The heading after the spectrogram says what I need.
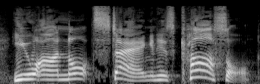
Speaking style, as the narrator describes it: Shacklebolt roared

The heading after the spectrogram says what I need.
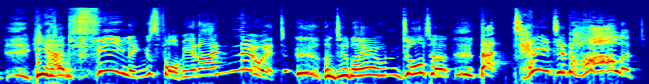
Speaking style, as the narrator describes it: she shrieked

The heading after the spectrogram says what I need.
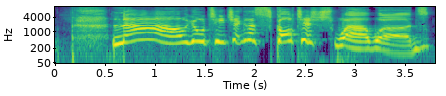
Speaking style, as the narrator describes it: Elizabeth wailed

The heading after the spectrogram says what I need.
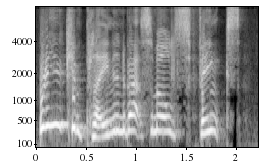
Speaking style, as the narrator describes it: Benji put in irritably

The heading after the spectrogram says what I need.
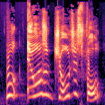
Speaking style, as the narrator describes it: Timothy said hotly

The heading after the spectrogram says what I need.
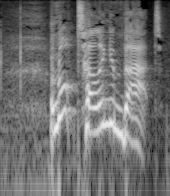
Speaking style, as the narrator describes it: Neville yelled in an outraged voice

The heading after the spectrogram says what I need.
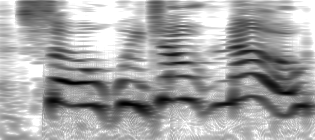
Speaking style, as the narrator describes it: Timothy yelled out, apparently realizing this was the only way to be heard above John

